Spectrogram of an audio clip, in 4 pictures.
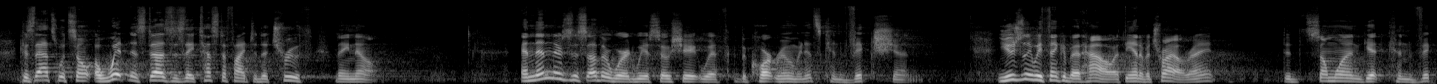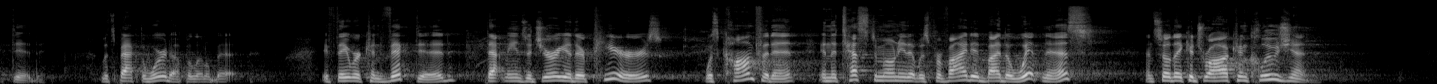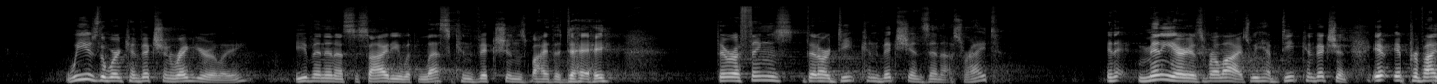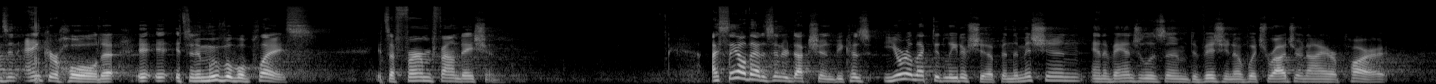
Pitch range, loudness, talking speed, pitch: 135-180 Hz, -25 LUFS, 165 wpm, 155 Hz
